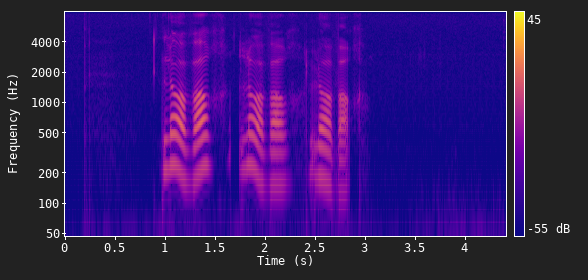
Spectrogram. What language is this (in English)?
Norwegian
